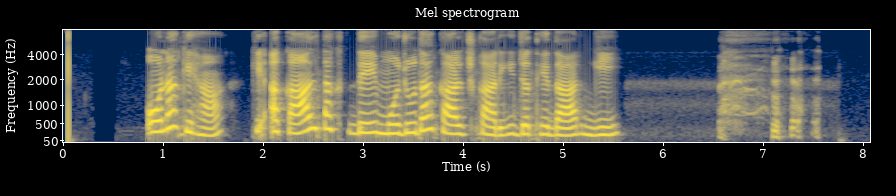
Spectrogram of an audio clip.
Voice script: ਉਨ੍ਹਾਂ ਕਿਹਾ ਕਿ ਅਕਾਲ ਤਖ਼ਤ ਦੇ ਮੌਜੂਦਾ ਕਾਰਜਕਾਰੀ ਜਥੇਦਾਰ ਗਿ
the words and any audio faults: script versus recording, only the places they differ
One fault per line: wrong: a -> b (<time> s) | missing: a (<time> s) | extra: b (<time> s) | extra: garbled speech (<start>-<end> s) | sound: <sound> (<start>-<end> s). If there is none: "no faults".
sound: laugh (6.5-7.6 s)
